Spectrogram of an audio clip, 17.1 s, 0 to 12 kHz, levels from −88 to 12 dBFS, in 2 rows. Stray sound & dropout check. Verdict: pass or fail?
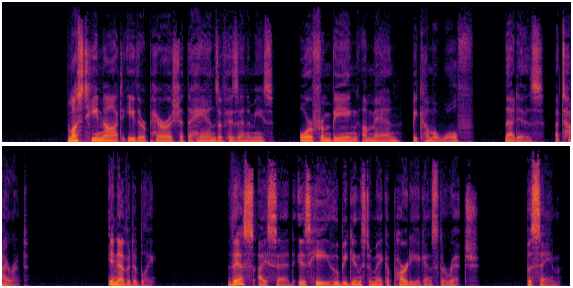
pass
